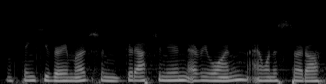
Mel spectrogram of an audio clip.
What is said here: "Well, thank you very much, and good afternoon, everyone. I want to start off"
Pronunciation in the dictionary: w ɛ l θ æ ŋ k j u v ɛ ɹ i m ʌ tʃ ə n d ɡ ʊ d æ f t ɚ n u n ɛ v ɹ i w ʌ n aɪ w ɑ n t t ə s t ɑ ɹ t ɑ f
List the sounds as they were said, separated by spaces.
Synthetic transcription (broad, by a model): θ æ ŋ k j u v ɛ ɹ i m ʌ tʃ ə n ɡ ʊ d æ f t ɚ n u n ɛ v ɹ i w ʌ n aɪ w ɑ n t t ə s t ɑ ɹ t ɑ f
